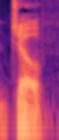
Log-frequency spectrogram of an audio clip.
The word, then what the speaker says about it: Zhou: And it's spelled Z-H-O-U. – That's right. As long as you don't say Zhou, it's okay. – Okay. Why? Is that a bad word? – Well, no. It's just, that's. I think that's the most common mispronunciation.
